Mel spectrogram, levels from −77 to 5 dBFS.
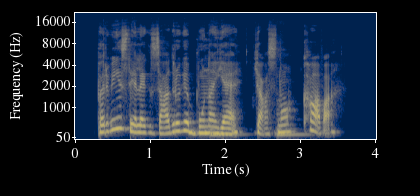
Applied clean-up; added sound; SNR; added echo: none; Piano; 13 dB; none.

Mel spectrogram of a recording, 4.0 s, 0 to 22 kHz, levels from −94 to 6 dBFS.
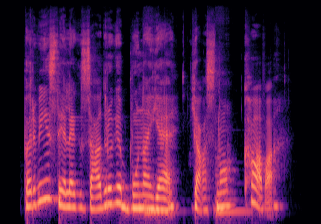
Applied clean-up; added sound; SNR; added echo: neural mask model RNNoise.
